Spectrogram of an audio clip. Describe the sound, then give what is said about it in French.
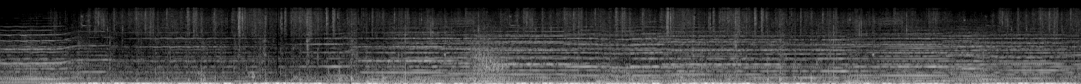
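The hooves of a ridden horse, urged on along a road, clip-clop at a steady, quick trot throughout, fairly loud, layered over sustained tonal music. “Et maintenant, parti dès l'aube par la belle route de Lambèze, il pressait son cheval, pris d'une impatience qui l'étonnait lui-même.”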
